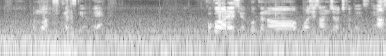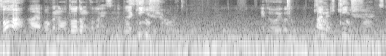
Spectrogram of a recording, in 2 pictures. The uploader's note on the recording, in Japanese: ドライブしながら編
